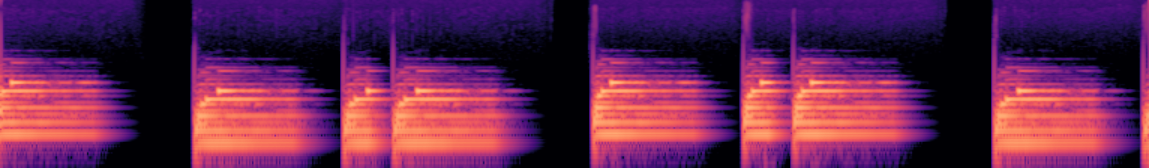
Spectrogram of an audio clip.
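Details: Electric keyboard chords struck in short repeated bursts that decay between strokes, with no animal calls.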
